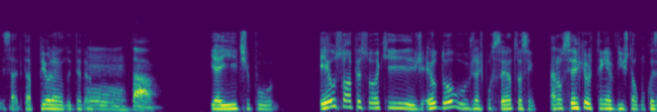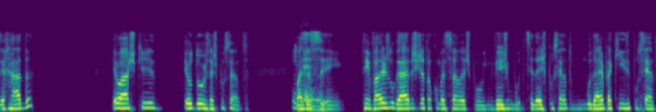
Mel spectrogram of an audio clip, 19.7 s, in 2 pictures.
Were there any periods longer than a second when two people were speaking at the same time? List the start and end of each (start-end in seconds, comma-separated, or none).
none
